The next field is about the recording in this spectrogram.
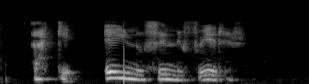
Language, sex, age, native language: Icelandic, female, 8, Icelandic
